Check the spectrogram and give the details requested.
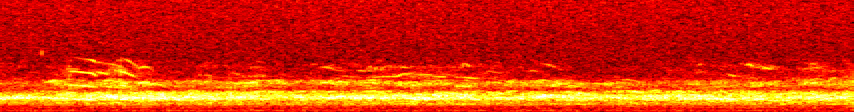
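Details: Greater white-fronted geese returning together in the evening to a lake in Tohoku, Japan, in early December, calling in a dense, unbroken chorus of high, yelping honks that overlap without pause.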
